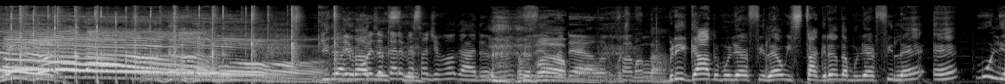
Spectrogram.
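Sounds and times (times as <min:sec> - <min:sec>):
crowd cheering and whooping: 0:00.0 - 0:03.2
round of applause: 0:00.0 - 0:03.7
speech: 0:03.7 - 0:10.0.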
